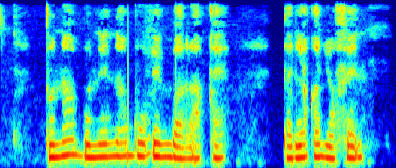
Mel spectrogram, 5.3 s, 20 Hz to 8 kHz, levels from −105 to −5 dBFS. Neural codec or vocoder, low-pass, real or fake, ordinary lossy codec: none; 7.2 kHz; real; Opus, 64 kbps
